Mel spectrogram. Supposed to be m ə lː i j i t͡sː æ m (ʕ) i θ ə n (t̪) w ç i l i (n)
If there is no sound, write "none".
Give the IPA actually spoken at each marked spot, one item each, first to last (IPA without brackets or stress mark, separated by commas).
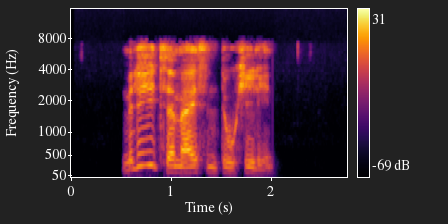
ʕ, t̪, n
